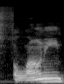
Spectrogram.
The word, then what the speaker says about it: Filoni: there you go yeah how is his name pronounced dave is it's filoni dave filoni i know his face he's really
